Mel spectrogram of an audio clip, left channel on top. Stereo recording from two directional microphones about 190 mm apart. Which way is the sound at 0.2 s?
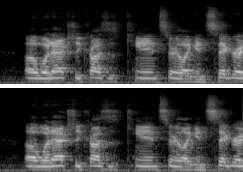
10° left (ahead or behind).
